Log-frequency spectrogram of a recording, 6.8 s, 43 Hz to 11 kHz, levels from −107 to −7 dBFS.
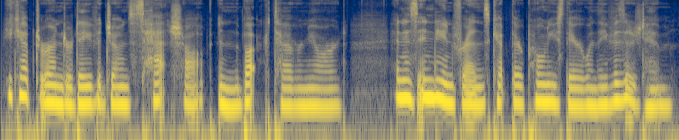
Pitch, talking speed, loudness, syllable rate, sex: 185 Hz, 220 wpm, -16 LUFS, 5.5 syllables/s, female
